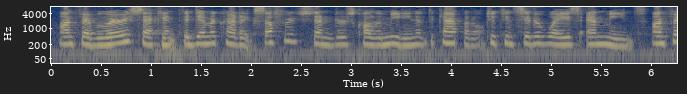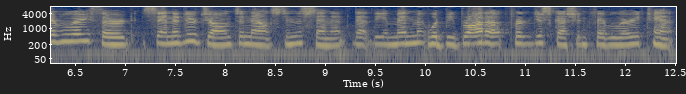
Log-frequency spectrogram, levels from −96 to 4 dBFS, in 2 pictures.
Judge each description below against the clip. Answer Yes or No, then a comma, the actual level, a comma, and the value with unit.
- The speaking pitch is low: No, high, 215 Hz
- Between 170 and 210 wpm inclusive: Yes, average, 180 wpm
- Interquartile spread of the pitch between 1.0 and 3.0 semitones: Yes, narrow, 2.5 semitones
